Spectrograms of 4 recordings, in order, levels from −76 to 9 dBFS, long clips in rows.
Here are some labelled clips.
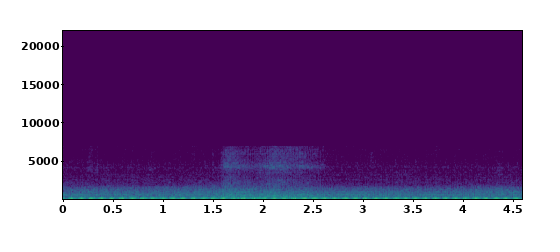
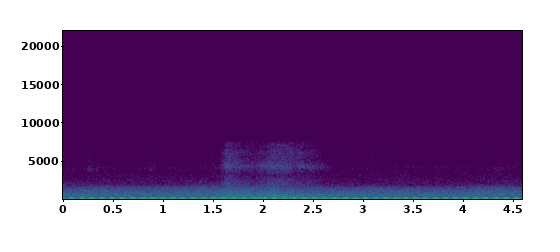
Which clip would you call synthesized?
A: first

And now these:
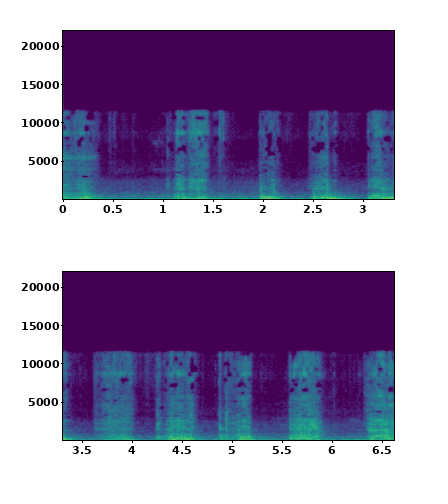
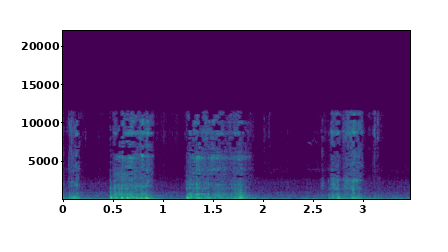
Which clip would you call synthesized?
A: first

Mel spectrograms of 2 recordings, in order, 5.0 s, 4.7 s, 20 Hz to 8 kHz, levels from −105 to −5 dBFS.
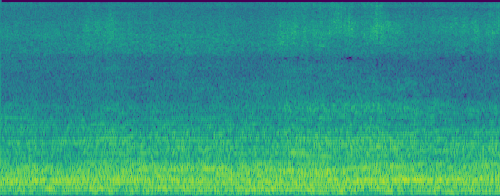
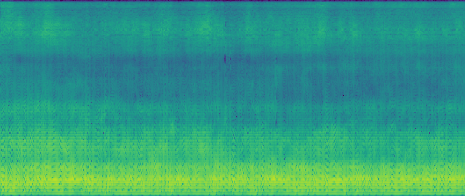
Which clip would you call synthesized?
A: second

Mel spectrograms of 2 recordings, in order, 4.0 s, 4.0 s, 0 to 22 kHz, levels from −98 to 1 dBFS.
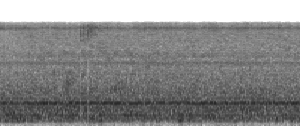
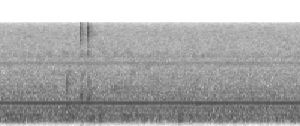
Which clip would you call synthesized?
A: first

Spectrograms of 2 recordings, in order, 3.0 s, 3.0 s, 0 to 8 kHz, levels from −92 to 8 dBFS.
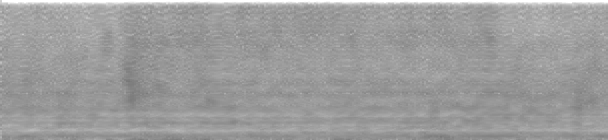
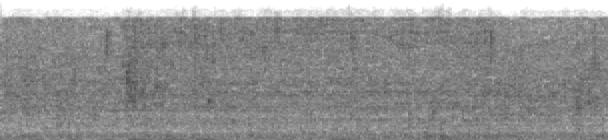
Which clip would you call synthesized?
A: first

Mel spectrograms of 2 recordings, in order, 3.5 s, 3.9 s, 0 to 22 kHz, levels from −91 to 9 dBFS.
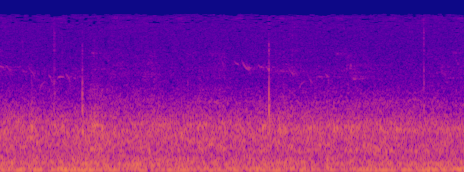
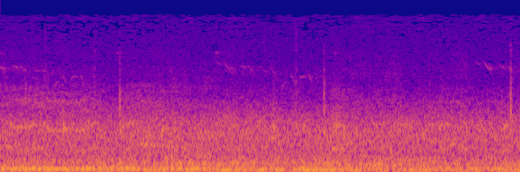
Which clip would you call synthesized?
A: second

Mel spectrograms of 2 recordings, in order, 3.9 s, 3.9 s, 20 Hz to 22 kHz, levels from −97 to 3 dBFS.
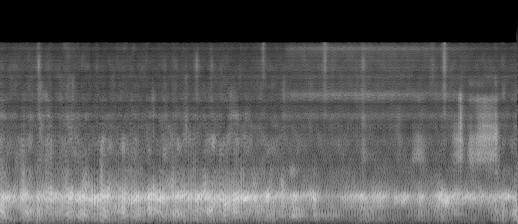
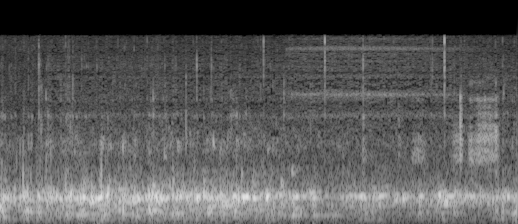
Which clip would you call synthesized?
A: first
